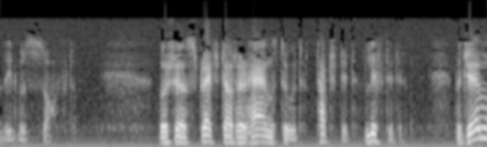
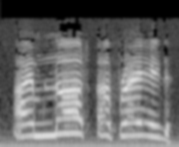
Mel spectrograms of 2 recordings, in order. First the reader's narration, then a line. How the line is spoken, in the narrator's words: Tass cried out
